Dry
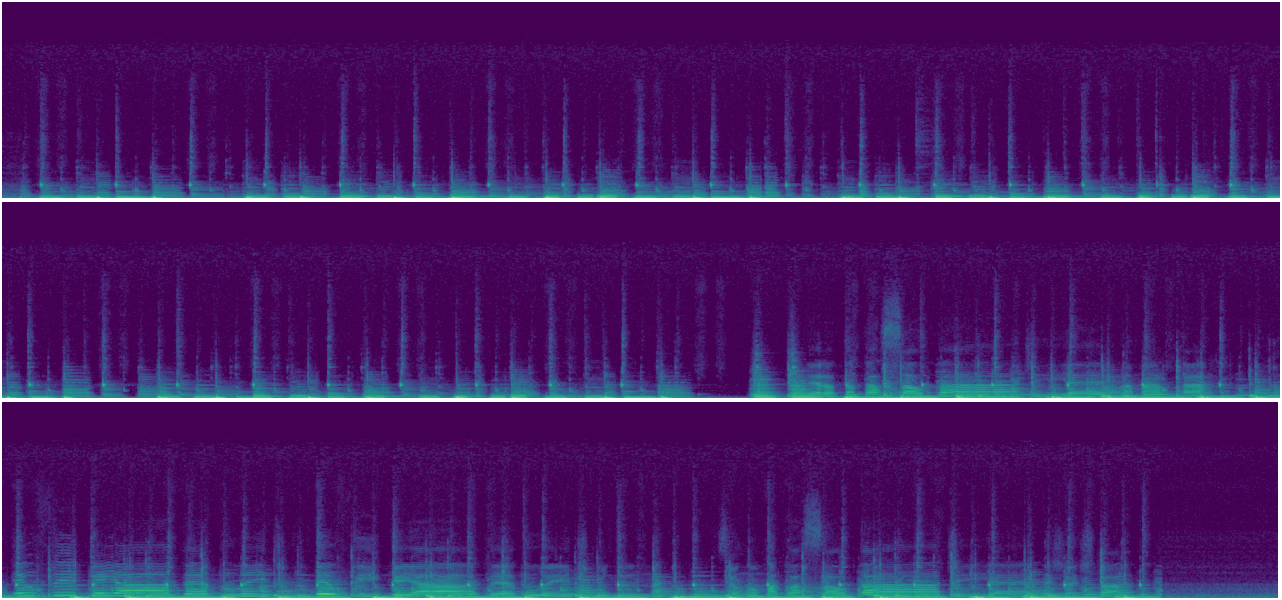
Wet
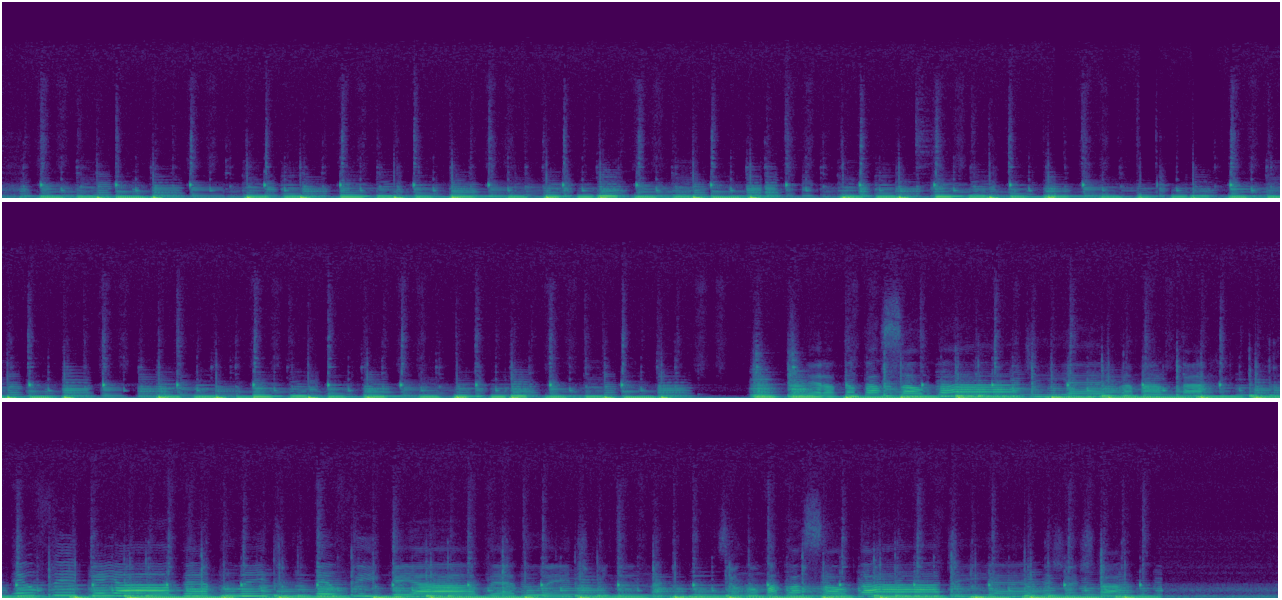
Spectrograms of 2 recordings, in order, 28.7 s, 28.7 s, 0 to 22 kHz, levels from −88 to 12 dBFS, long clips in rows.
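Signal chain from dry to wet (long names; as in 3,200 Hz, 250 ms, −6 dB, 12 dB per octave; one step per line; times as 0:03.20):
octave-band graphic EQ 250/500/1,000/2,000 Hz +7/−12/+8/−5 dB
0:07.89–0:09.21: downward compressor 5 to 1, threshold −24 dBFS, peak gain reduction 12 dB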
